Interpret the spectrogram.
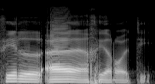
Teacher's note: hamzah bertemu dengan huruf mad yang 3 alif waw ya, maka dinamakan dengan mad badal, panjangnya 2 harokat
